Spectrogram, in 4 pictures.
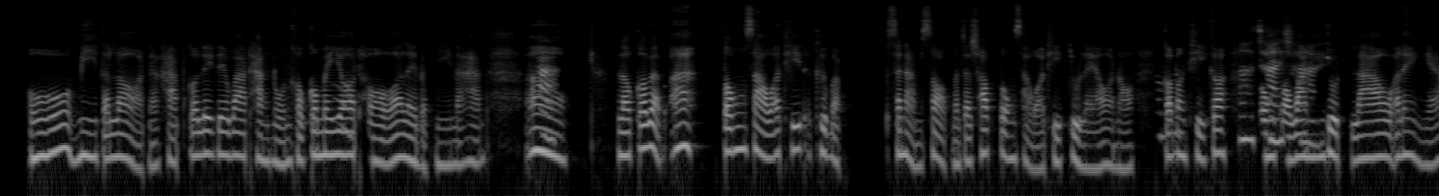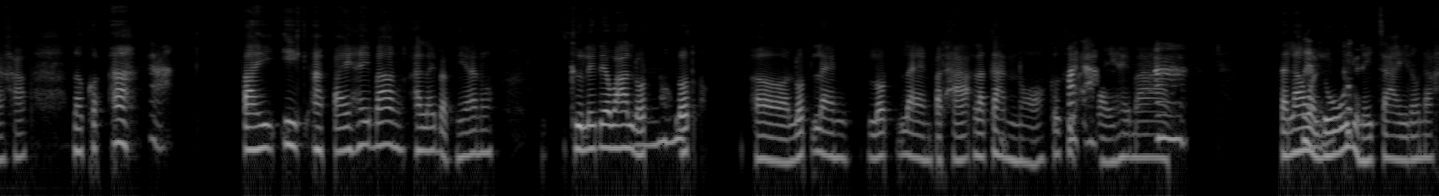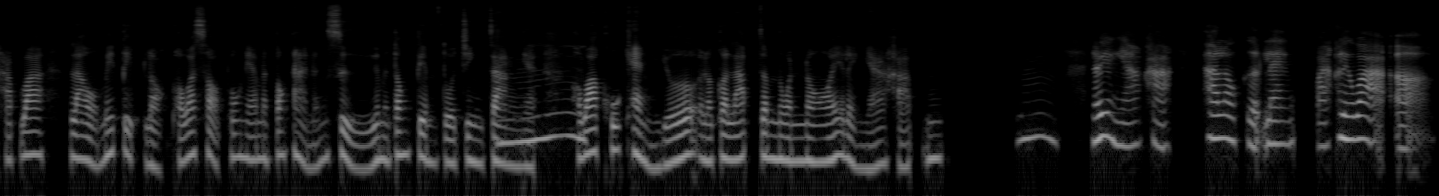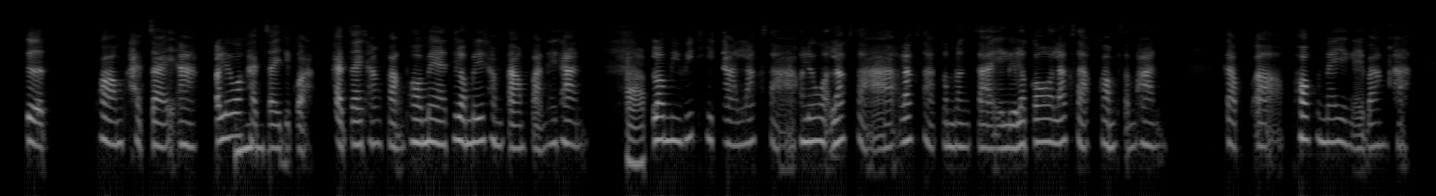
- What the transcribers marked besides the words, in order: "โอ๊ย" said as "โต๊ย"; other background noise
- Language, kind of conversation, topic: Thai, podcast, ถ้าคนอื่นไม่เห็นด้วย คุณยังทำตามความฝันไหม?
